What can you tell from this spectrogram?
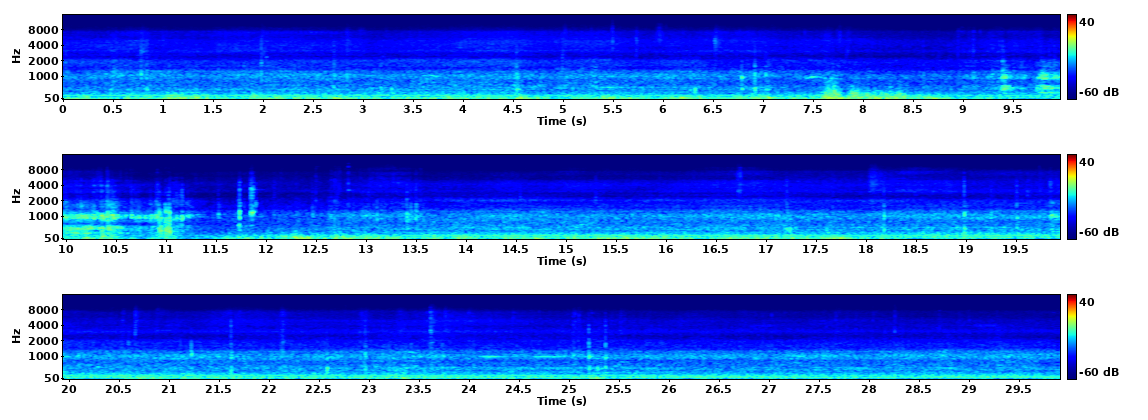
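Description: An engine running steadily with a constant low hum, with a brief louder, irregular stretch about eight to eleven seconds in.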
